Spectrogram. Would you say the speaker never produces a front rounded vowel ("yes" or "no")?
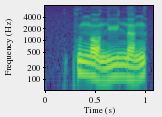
no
